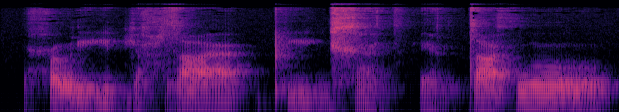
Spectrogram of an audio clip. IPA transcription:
ħ o ɾ i pʲ ɛ̤ ħ zˤ a | pʼ i ɡ x a̤ t͡sʼ ɛ̤ ɡ tˤ ɤ x w o

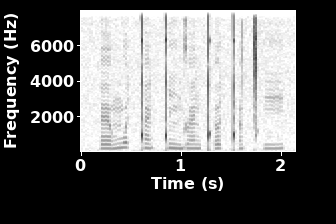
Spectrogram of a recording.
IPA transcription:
ɛ ŋʷ ɛ ǃ ɛ̃ ǃ ĩ ɡ ɹ ɛ̃ ǃʼ ə ǃʼ ə̃ ǀʰ i

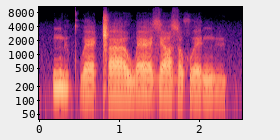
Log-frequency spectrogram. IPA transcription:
ŋ͡m y kʷʰ æː ǁ aː w æː z æ zˤ ɵ χʷ ɛː ŋ͡m y

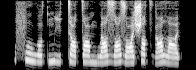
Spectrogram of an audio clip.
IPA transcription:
f o˦˨ w ɔ˨˩ t m i˧˩˧ t ɪ˧˩˧ tˤ a˨˩ m w ɛ˩˧ zˤ i˩˥ zˤ ʊ˩˧ ɐ̯ ʃ u˦˨ tˤ ɡ a˩˥ ðˤ ɪ˨˩

